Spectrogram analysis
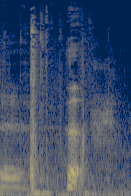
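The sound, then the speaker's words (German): Two short, sharp jackdaw calls a fraction of a second apart, each a hoarse "chak" standing out clearly against a faint outdoor background. “Ist das eine Krähe? Nein, eine Dohle.”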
